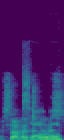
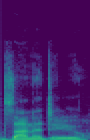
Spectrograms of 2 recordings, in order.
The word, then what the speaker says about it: Xanatos: Did I say it right? Xanatos. Xanatos, yeah. Yes. Not Xanadu. Xanadu.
